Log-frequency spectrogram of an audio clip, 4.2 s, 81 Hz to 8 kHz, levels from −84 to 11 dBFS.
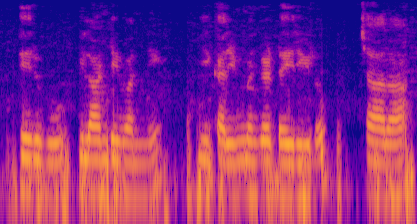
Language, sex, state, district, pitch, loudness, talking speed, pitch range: Telugu, male, Telangana, Karimnagar, 150 Hz, -15 LUFS, 115 wpm, 140-155 Hz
